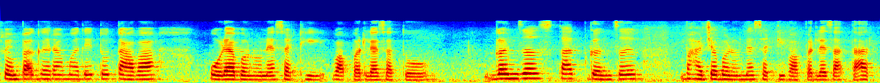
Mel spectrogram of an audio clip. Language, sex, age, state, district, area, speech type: Marathi, female, 45-60, Maharashtra, Yavatmal, urban, spontaneous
